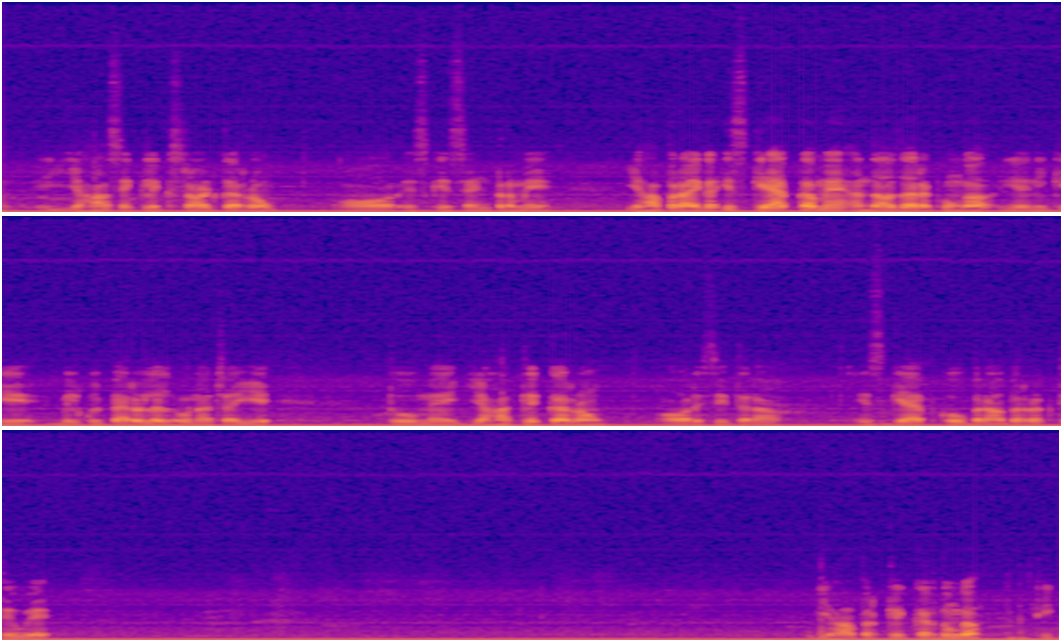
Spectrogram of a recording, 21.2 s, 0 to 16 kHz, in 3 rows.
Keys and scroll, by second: 20.7 v.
